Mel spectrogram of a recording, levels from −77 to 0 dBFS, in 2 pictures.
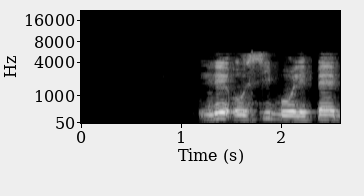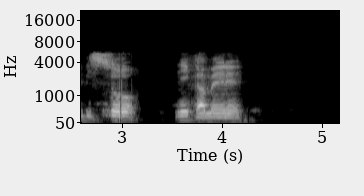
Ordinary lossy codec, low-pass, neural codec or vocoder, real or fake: AAC, 24 kbps; 5.4 kHz; none; real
